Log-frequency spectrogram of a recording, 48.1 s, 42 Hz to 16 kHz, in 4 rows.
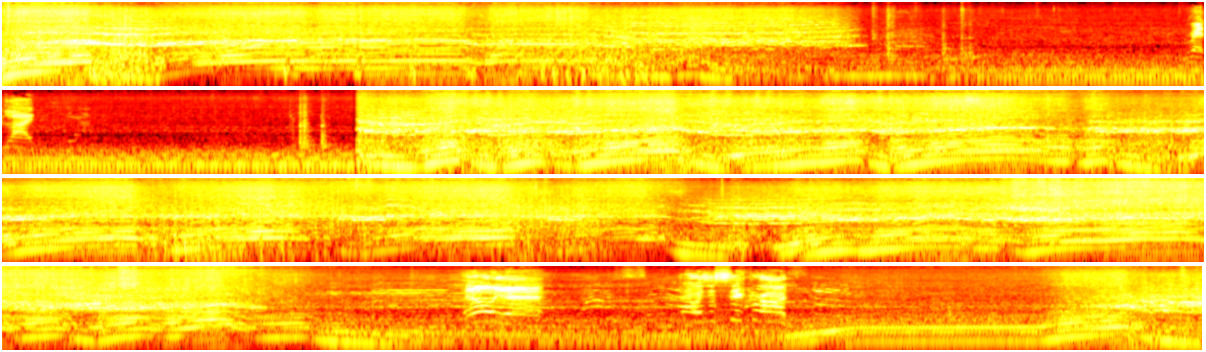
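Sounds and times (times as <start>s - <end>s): car engine revving hard: 0.0s - 7.6s, 15.6s - 39.2s, 44.0s - 48.0s
tyres squealing: 15.6s - 41.2s, 47.0s - 48.0s.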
